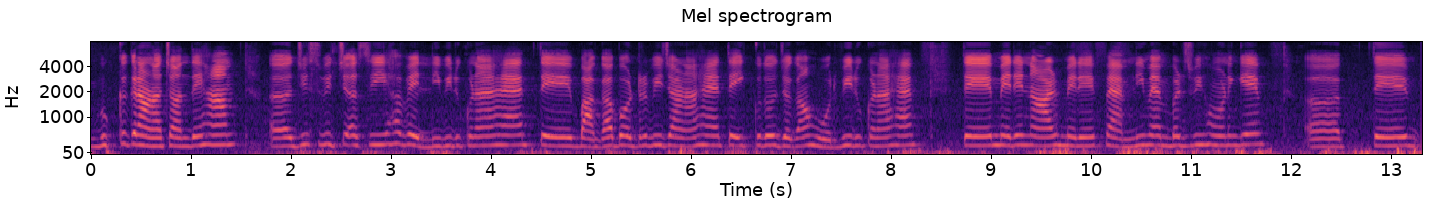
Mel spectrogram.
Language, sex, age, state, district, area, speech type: Punjabi, female, 18-30, Punjab, Mohali, rural, spontaneous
